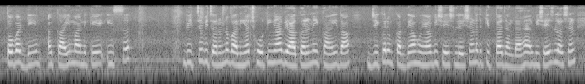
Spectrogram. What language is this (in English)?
Punjabi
